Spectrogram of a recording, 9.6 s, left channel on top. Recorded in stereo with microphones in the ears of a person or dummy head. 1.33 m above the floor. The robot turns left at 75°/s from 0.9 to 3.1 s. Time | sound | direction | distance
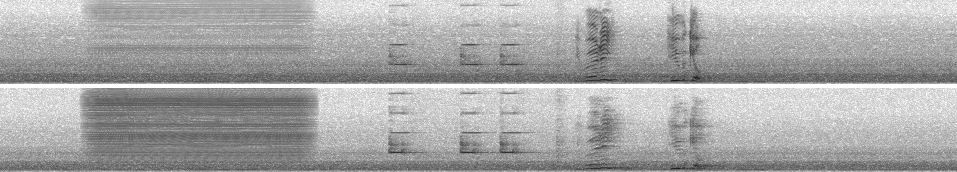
3.9 | a microwave | 15° right (ahead or behind) | 1.9 m
5.8 | a child speaking | 60° left (ahead or behind) | 0.5 m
